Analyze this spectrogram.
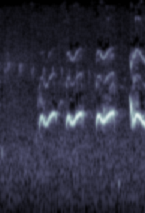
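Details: Four clear whistles from a sabiá thrush, three steady level tones followed by a sharper downward-slurred final note, evenly paced over about a second and a half.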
